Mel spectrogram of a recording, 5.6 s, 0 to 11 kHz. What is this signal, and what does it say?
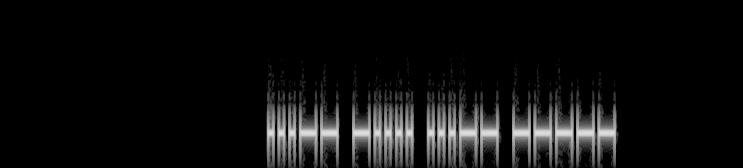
Morse code, heard as a keyed tone, about 30 wpm, 700 Hz. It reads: 3630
